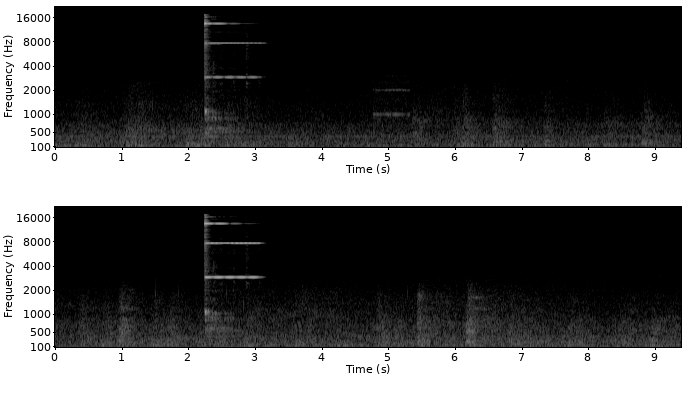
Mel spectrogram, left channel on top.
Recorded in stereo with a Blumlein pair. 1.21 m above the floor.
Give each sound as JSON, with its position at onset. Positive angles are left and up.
{"t": 2.2, "sound": "a chime", "azimuth_deg": 5, "distance_m": 1.7}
